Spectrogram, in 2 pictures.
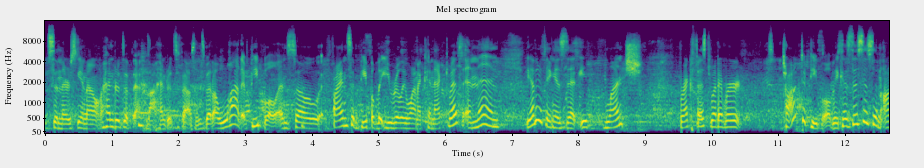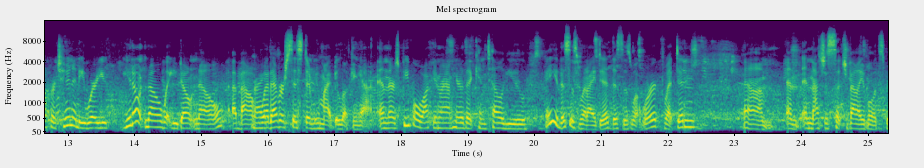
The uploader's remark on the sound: LIVE from Las Vegas, at #HRTechConf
